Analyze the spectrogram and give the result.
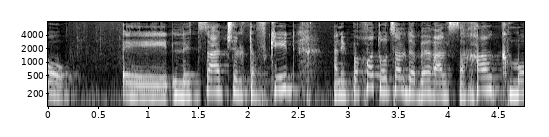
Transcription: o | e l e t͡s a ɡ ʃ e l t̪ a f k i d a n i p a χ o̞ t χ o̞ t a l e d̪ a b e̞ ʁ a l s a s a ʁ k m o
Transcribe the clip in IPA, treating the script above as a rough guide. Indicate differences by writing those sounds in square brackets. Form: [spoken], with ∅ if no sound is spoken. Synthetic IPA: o | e l e t͡s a [d] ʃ e l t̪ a f k i d a n i p a χ o̞ t [ʁ] o̞ [t͡s] a l e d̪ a b e̞ ʁ a l s a [χ] a ʁ k m o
